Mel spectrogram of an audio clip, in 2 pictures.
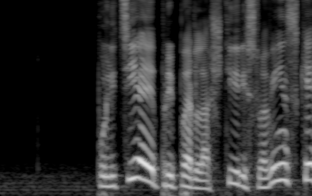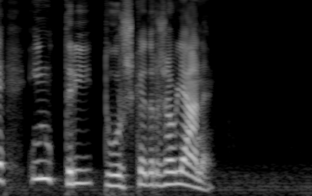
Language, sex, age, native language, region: Slovenian, male, 50-59, Slovenian, Central Slovenia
